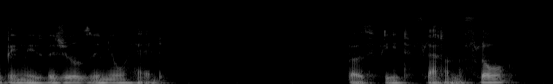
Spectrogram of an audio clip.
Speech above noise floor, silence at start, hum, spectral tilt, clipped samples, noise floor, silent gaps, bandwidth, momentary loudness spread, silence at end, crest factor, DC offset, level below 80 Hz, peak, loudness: 44 dB; 0 s; none; -7.5 dB/octave; under 0.1%; -83 dBFS; none; 13 kHz; 9 LU; 0.4 s; 20 dB; under 0.1%; -44 dBFS; -20 dBFS; -41 LUFS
